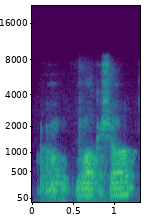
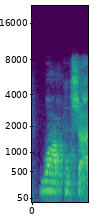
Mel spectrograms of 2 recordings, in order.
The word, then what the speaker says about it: Waukesha: I don't know how to pronounce an AU. Waukesha. Waukesha.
